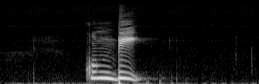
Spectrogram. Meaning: 1. buttocks, ass, rump 2. heart 3. kidney
- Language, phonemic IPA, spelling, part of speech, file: Tamil, /kʊɳɖiː/, குண்டி, noun, Ta-குண்டி.ogg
